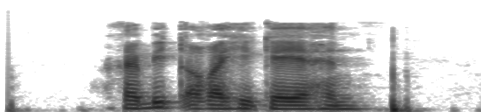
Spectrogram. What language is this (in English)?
Bashkir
